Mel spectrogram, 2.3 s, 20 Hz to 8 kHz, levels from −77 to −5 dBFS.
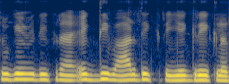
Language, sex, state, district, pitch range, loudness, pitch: Hindi, female, Chhattisgarh, Rajnandgaon, 170-195 Hz, -13 LUFS, 185 Hz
